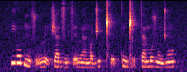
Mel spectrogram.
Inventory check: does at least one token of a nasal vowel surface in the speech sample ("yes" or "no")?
yes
